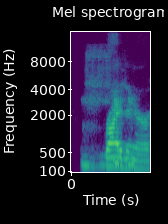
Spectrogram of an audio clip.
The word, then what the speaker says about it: Reidinger: Staci Reidinger, you please pronounce it for me. I'm sorry, I Oh, didn't ask. Reidinger, Staci Reidinger. Reidinger.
